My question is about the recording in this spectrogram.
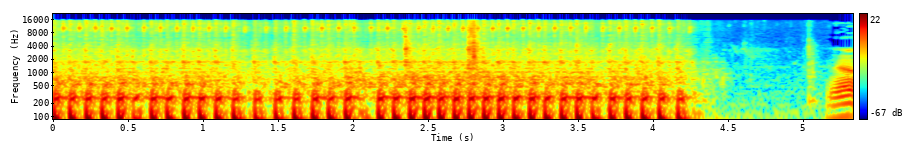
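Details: Honda CRF150F cold start after carburetor cleaning to fix a clogged idle jet, one kick, on half choke, in gear without throttle; even single thump about eight beats a second, smooth steady idle, then cuts out cleanly; normal cold idle.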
